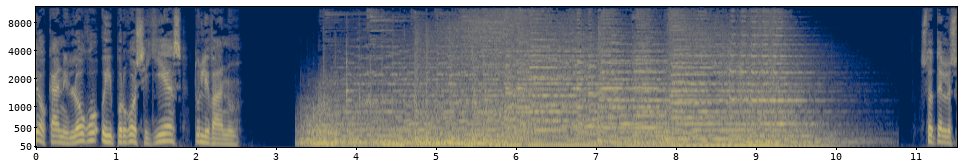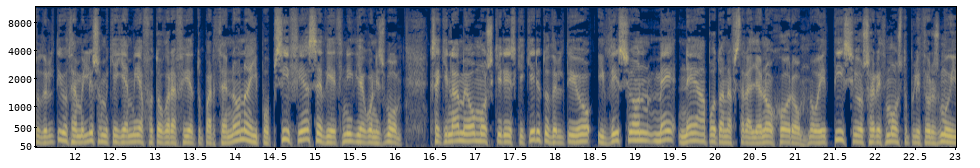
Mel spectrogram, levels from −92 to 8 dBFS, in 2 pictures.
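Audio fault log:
Nothing faulty can be heard anywhere in the clip.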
